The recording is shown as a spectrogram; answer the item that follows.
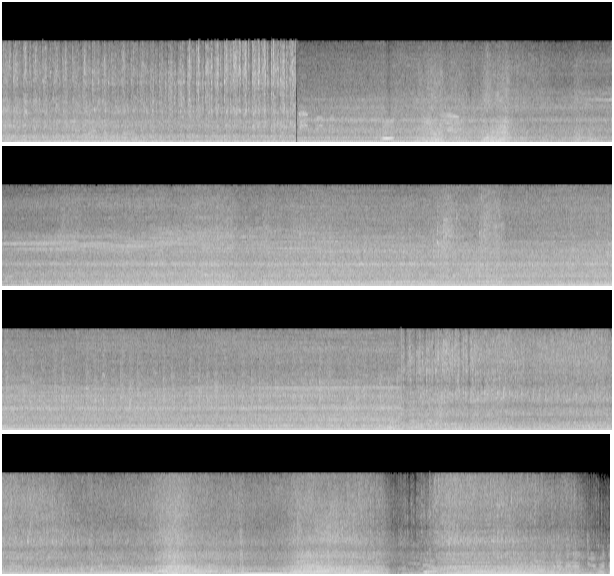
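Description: Off-road race vehicle engines idling steadily, then blipped several times near the end, the pitch rising and falling with each rev.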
